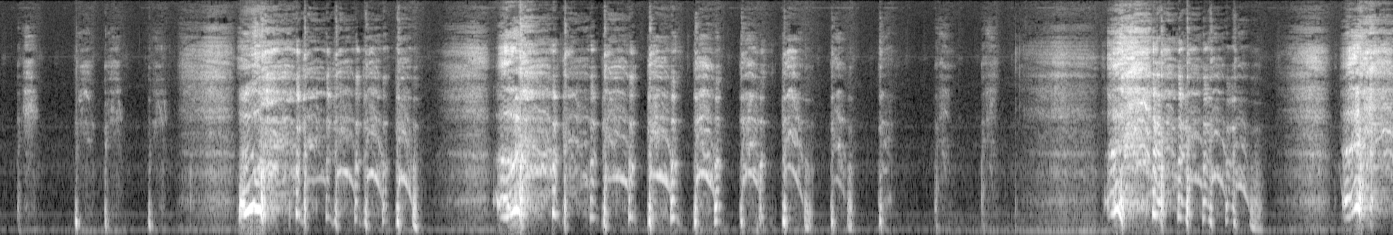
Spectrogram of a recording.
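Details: An adult's unexpected evening fit of dry, tickly cough: repeated dry hacking bouts with brief breaths and throat clearing between them.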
